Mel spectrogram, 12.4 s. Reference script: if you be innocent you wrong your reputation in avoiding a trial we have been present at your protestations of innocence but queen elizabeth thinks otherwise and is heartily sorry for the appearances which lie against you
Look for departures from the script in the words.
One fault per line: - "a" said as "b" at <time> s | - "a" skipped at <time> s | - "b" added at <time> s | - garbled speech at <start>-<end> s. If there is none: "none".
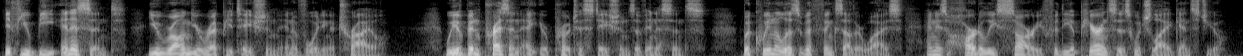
none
